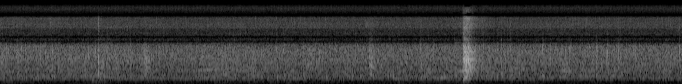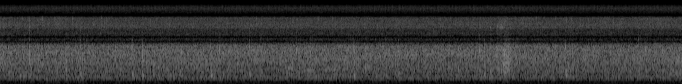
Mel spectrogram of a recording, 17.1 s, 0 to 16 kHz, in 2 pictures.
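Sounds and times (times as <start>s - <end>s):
rain hissing: 0.0s - 17.0s
ticks of raindrops: 0.0s - 17.0s.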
